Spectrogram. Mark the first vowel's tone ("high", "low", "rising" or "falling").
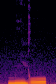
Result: low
